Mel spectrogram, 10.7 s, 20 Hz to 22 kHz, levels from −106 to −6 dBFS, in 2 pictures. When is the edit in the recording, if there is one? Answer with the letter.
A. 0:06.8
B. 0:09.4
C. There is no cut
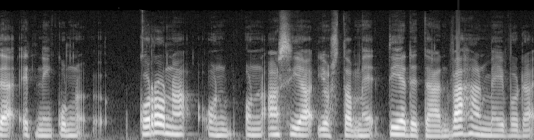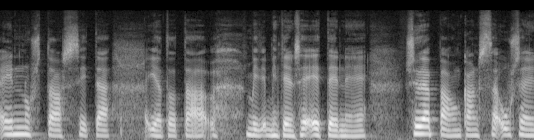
A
